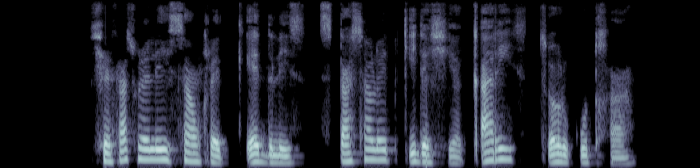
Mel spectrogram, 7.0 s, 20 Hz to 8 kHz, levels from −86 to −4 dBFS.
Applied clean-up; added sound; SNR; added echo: none; none; none; none.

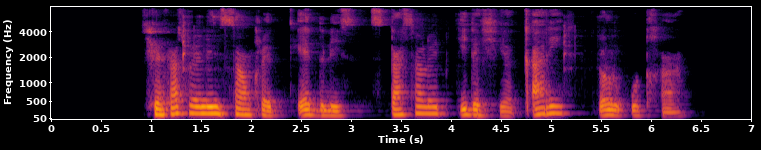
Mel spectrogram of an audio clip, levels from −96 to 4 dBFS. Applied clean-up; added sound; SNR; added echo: neural mask model DeepFilterNet 3.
